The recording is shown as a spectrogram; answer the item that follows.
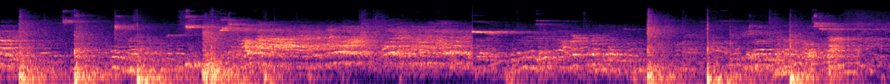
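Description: A volleyball being struck by players' hands during a rally: a string of sharp, brief hits ringing in a large gym hall, with players' shouts and calls between them.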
